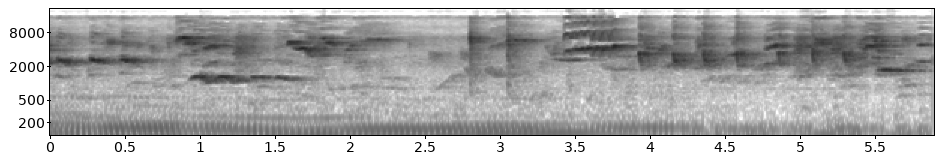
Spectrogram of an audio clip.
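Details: Captive white-rumped shama from Aceh, Indonesia, hatched 23 August 2012, mixing short whistles and scratchy high chatter over a steady low hum.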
